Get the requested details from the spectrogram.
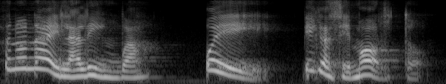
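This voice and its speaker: A woman's voice: medium pitch, wildly swooping pitch, unhurried, slightly rough, heavily acted. CP, a woman doing a chirpy little bird. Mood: curious. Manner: chirpy, cheeky, bold. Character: small curious cheeky young male bird.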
